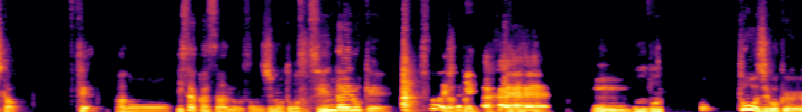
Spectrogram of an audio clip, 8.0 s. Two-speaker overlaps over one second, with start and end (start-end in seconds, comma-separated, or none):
none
